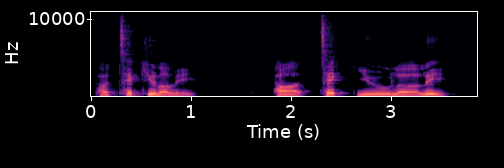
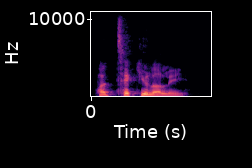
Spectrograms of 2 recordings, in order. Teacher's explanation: Stress goes on the 2nd syllable.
